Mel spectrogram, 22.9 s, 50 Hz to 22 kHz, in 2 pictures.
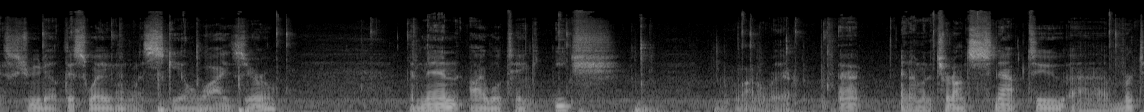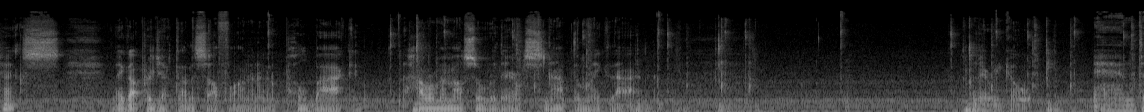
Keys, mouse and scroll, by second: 0.7 middle click, 1.6 s, 3.6 middle click, 4.3 alt+a, 5.5 alt+shift+click, 6.4 alt+a, 6.6-6.9 scroll up 3, 7.4 alt+shift+click, 7.9 shift+middle click, 9.3 click, 9.8 click, 14.1 click, 15.6 alt+a, 15.8 middle click, 18.0 alt+shift+click, 18.4 scroll down 2, 18.7 shift+middle click, 19.9 click, 21.2 alt+a, 21.4 middle click, 21.9 Tab, 22.2 middle click.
